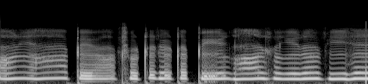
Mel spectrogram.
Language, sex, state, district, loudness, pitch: Hindi, female, Bihar, Katihar, -16 LUFS, 255 Hz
